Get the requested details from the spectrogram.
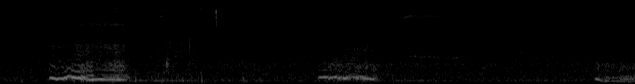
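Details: Black and white cat sleeping next to its owner, giving soft, rattling snores under a second long about every two to three seconds over quiet room hiss; snoring.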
